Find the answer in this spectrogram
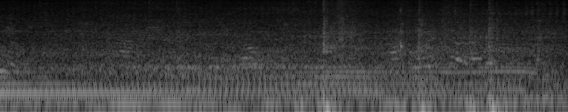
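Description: HPI RC crawler truck's electric motor and gears whirring steadily as it drives, with a few light knocks in the second half. Voices can be heard behind it.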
